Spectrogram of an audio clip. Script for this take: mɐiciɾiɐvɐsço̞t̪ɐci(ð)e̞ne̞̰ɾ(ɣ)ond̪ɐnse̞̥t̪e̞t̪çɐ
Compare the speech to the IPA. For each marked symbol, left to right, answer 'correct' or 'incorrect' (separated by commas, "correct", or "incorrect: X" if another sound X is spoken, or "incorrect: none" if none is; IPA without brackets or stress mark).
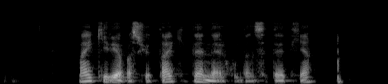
correct, incorrect: x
